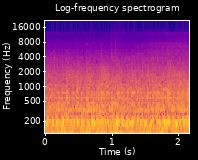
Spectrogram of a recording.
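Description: A sustained drum roll, a dense rapid rumble of low drum strokes, announcing a reveal.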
